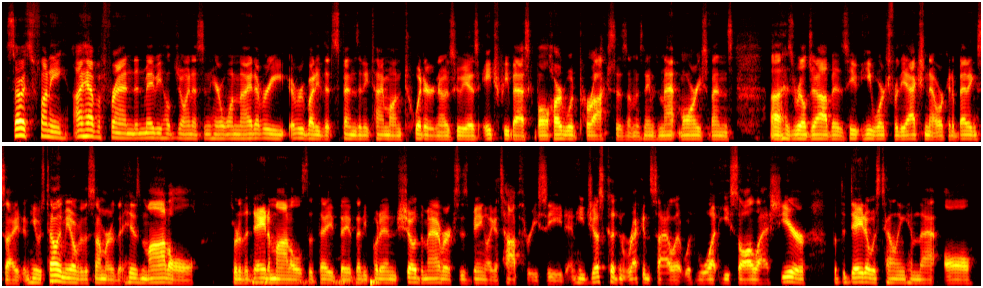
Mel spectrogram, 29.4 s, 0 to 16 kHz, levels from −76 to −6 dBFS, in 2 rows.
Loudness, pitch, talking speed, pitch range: -25 LUFS, 100 Hz, 220 wpm, 95-110 Hz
